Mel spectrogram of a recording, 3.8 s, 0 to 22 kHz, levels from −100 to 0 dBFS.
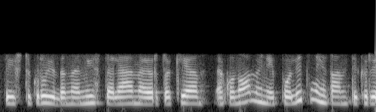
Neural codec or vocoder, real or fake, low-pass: none; real; 3.6 kHz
